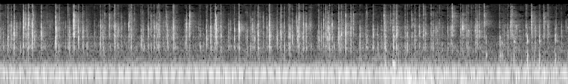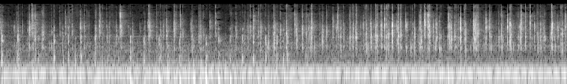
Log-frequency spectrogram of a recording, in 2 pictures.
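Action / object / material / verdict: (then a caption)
tap / hollow plastic game controller / plastic / none. A black hollow plastic game controller, held close to the microphone, has its buttons and sticks clicked and tapped with the fingertips. Rapid, dry, bright plastic clicks and taps run continuously for about fifteen seconds over a steady low hum.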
